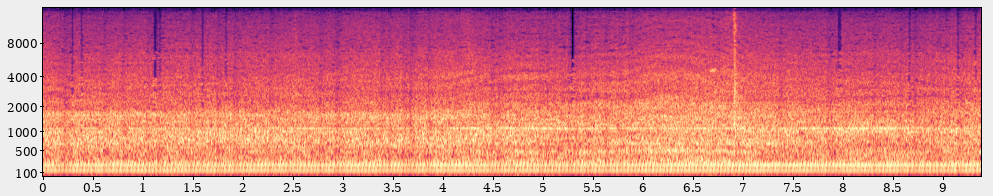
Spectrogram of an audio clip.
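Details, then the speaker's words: Snapper NXT 25-48 riding mower engine after carburetor replacement, warming up: steady, even idle hum with a faint stumble now and then; occasional misfire, cause not pinned down. "we will turn today countless got a little Miss good every now and then might be a Florida girl"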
